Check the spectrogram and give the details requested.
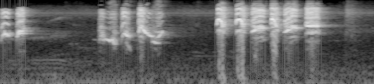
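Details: Kacer (oriental magpie-robin) in busy, constant song used to provoke singing: short bright bursts, then a rapid series of about eight loud whistled and harsh notes delivered at a quick, even pace.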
